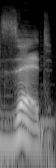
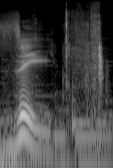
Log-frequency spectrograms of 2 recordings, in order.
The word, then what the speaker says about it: zed: to two toddlers that it's pronounced zed when every single song tv show toy etc says zee definitely say that so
